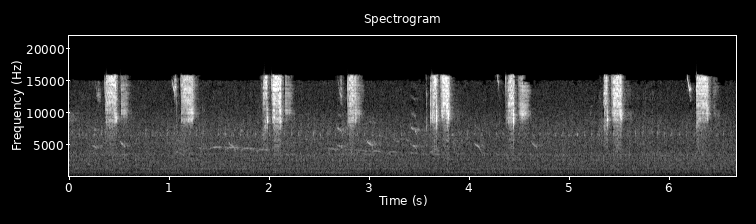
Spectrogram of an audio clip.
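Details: Mating pair of Mauritian tomb bats on a tree trunk by day, giving brief shrill high-pitched squeaks in a regular series, about one burst per second, against quiet outdoor hiss.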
